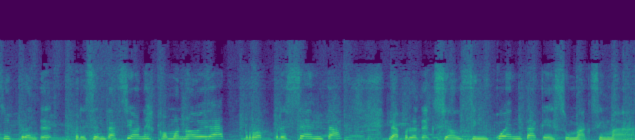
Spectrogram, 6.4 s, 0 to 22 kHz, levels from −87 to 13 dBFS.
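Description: There are no technical faults in this audio to describe.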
